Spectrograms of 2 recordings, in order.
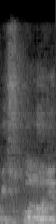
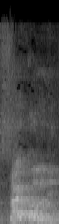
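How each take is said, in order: First: The word starts with a sounded p. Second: The word starts with an s sound. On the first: The speaker calls it wrong. "नहीं पढ़कर" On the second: The speaker calls it right. "साइकोलॉजी पढ़ते हैं"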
